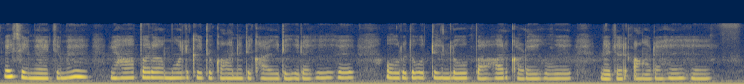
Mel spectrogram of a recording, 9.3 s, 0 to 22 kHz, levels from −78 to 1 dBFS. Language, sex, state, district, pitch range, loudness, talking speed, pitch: Hindi, female, Rajasthan, Jaipur, 195-220 Hz, -18 LUFS, 150 wpm, 210 Hz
